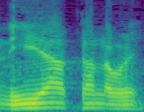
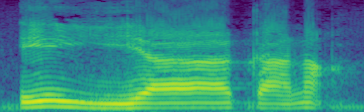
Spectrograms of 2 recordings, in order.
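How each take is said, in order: First: The y sound is short and single. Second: The y sound is held long and doubled. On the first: The speaker calls it wrong. "jangan iyaka na" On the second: The speaker calls it right. "bacaan sabdu tak boleh ditakhfifkan"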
